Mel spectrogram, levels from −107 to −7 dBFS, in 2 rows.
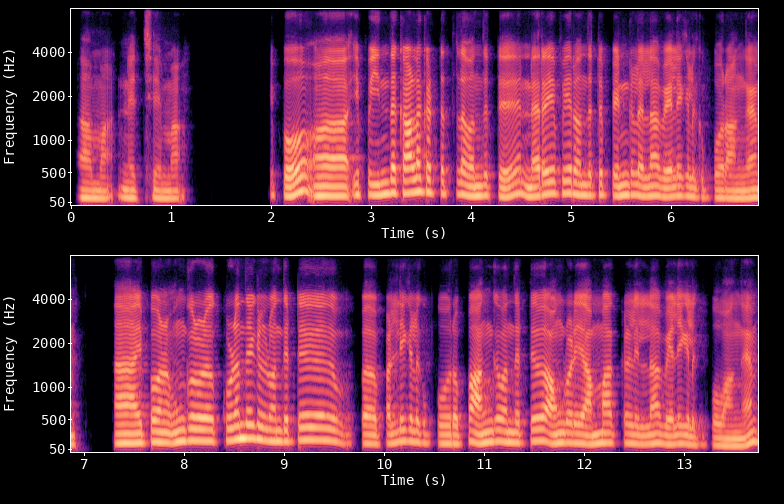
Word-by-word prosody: ஆமா. 115 -1 -2 0.2
நிச்சயமா. 115 -1 -5 1.0
இப்போ 150 -3 0 0.3
ஆ - - +5 0.4
இப்ப 165 - -6
இந்த 185 +3 +3
காலகட்டத்துல 190 -2 +1
வந்துட்டு 150 -2 0 0.3
நெறைய 170 +6 +2
பேரு 185 -1 +1
வந்துட்டு, 160 +1 -2
பெண்கள் 160 +1 0
எல்லாம் 150 0 0
வேலைகளுக்குப் 135 -3 -3
போறாங்க. 115 -1 -1 0.6
ஆ - - +4 0.2
இப்போ 150 +3 -2 0.2
உங்களோட 175 +1 +3 0.2
குழந்தைகள் 200 -1 +3
வந்துட்டு 170 +2 -1 0.5
இப்ப 140 0 -3 0.2
பள்ளிகளுக்கு 160 0 -2
போறப்ப, 135 -1 -2
அங்க 160 +4 0
வந்துட்டு 155 +2 -2
அவங்களுடைய 145 0 +1
அம்மாக்கள் 145 0 -2
எல்லாம் 140 +2 -1
வேலைகளுக்கு 125 -2 -2
போவாங்க. 105 -1 -1
150 Hz, 130 wpm, -22 LUFS, 135-170 Hz, 1.0 s, ஆ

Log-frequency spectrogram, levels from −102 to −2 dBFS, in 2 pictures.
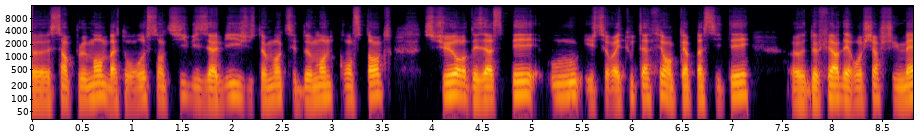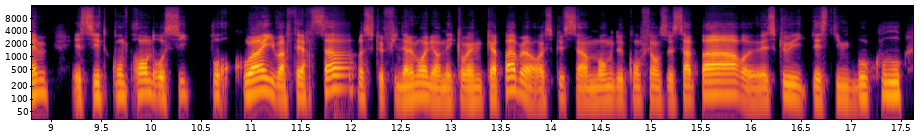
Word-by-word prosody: heu, - - -3
simplement, 105 +8 -1
bah 105 - +1
ton 85 +1 -8
ressenti 105 +4 -7
vis-à-vis 100 +3 -2
justement 95 +2 -4
de - - -25
ces 85 - -13
demandes 100 +6 -1
constantes 120 +5 -1 0.3
sur 120 -1 +3
des 95 0 -1
aspects 100 +5 +2 0.3
où 120 +3 -2
il 95 - -10
serait - - -2
tout - - -15
à - - +2
fait - - -2
en - - +2
capacité, 120 +7 -1 0.4
heu, 90 0 +1
de - - 0
faire 110 -1 +4
des 105 - +3
recherches 95 +2 -3
lui-même, 110 +8 +1 0.2
essayer 120 +5 -2
de 115 - -18
comprendre 130 +3 0
aussi 125 +4 -4 0.2
pourquoi 135 +4 +5
il 145 - 0
va 105 - +4
faire 105 +2 -1
ça? 180 +3 +2
Parce - - -4
que, - - -7
finalement, 105 +4 +1
il 105 - -1
en 90 -1 +1
est 90 -2 -4
quand 95 - -2
même 95 0 0
capable. 160 - +3
Alors - - +2
est-ce 90 0 -6
que - - -9
c'est 95 - -5
un 95 - +1
manque 95 +2 -3
de 100 - -4
confiance 95 -2 -6
de 95 - -5
sa 100 - +2
part, 130 +2 +6
heu? 90 +1 -3
Est-ce 95 - -4
qu'il 110 -5 -3
t'estime 100 +1 -6
beaucoup 110 +6 -2
105 Hz, 210 wpm, -24 LUFS, 95-125 Hz, 0.4 s, part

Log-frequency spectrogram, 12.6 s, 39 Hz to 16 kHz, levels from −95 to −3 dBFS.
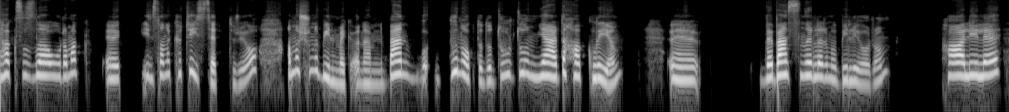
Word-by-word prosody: haksızlığa 280 -1 +1
uğramak, 270 +4 -3 0.2
eee, 230 0 -1 0.3
insana 280 +2 -5
kötü 310 +3 -5
hissettiriyor. 200 - -4 0.4
Ama 340 +6 0
şunu 360 -2 -4
bilmek 195 -9 -2
önemli; 180 -1 -7
ben, 280 -5 +4
bu 230 - -4 0.3
bu 345 +1 +2
noktada 210 -7 -2
durduğum 290 -1 -4
yerde 275 +3 +5
haklıyım, 245 - 0 0.6
eee, 220 -2 0 0.8
ve 245 +5 +2
ben 290 +1 +11
sınırlarımı 260 -6 -1
biliyorum. 205 - -5 0.7
Hâliyle, 280 +3 +4
265 Hz, 110 wpm, -24 LUFS, 220-290 Hz, 0.8 s, ben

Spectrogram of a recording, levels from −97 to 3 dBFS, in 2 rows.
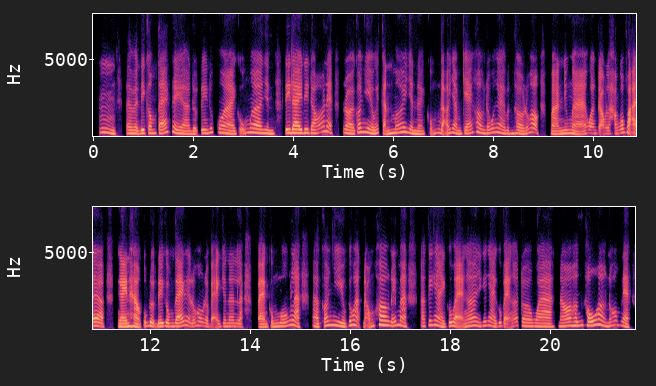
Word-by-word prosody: Ừm, 255 -8 -1 0.2
đợt 205 -1 0
mình 190 -2 0
đi 215 +1 +5
công 220 0 0
tác 225 +6 +1
thì, 235 -10 +1
à, 180 -2 0
được 180 -1 -3
đi 215 0 0
nước 270 +5 -5
ngoài, 215 -8 +1
cũng, 245 +8 -5
ơ, 255 -3 +3
nhìn 205 -4 0 0.2
đi 230 +2 +5
đây 235 -1 +6
đi 240 +1 +2
đó 230 +6 -2
nè, 240 - 0 0.2
rồi 215 -5 +2
có 270 - 0
nhiều 275 -8 +1
cái 215 +4 -1
cảnh 190 -4 -1
mới 260 +6 0
nhìn 215 -7 0
nè, 175 -1 0
cũng 230 +5 -7
đỡ 210 - 0
nhàm 205 -8 -1
chán 205 +4 -2
hơn, 270 -6 -1
đối 210 0 -3
với 270 +2 -4
ngày 250 -7 -1
bình 190 0 -4
thường, 195 -3 -1
đúng 200 - -4
hông? 265 -6 +1 0.2
Mà 175 -2 +2
nhưng 200 +4 0
mà 205 - +2 0.2
á 190 - -1
quan 215 -2 -4
trọng - - -1
là 190 - -4
hông 195 +1 -3
có 250 +1 +1
phải 270 - +5
là 240 -5 +5 0.3
ngày 195 0 +6
nào 200 -4 +5
cũng 215 - -4
được 235 -4 +3
đi 205 +1 +3
công 210 -1 -1
tác 215 +5 +4
nè, 265 -4 -3
đúng 210 +1 -4
hông 250 -2 -4
nè 200 - -3
bạn? 185 - -4
Cho 205 - -5
nên 205 0 -4
là 190 -3 -4 0.3
bạn 180 +1 +2
cũng 195 +1 -2
muốn 225 +5 -1
là, 285 -9 +1 0.2
à, 190 -2 0
có 240 - 0
nhiều 265 -8 0
cái 280 - +1
hoạt 290 -4 -1
động 200 +5 -3
hơn 290 -2 +4
để 240 +2 -1
mà, 275 -7 0 0.3
à, 225 - -4
cái 285 +6 -3
ngày 250 -10 0
của 235 - +1
bạn 200 -5 +2
á, 245 +4 0
những 225 -2 -5
cái 255 +1 -5
ngày 240 -8 -2
của 225 - -3
bạn 225 - -2
á, 240 +3 -5
trôi 225 -3 -1
qua 200 -3 0
nó 215 +3 +1
hứng 255 +2 0
thú 260 +2 +4
hơn, 295 -9 +1
đúng 235 +4 -4
hông 280 -1 -9
nè? 225 -7 +2
220 Hz, 275 wpm, -21 LUFS, 200-255 Hz, 0.3 s, đây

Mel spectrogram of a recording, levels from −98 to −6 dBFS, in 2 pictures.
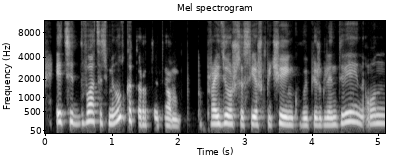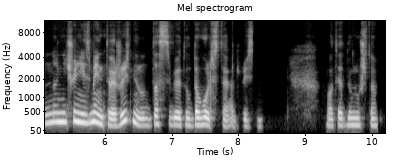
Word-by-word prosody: Эти 235 +1 +3
20 220 +3 0
минут, 260 - +3
которые 180 - -1
ты 165 -1 -4
там 150 -3 -2
п - - -44 0.2
п - - -21
пройдешься, 185 -1 +2
съешь 175 0 +1
печеньку, 175 -1 +1
выпьешь 160 0 -1
глинтвейн, 185 +7 0
он, 200 +2 -2
ну, 230 - 0
ничего 235 +2 +3
не 225 - +4
изменит 215 -4 +2
в - - -17
твоей 150 -2 +2
жизни, 240 - +1
но 160 -3 -1
даст 185 +5 -4
тебе 170 -1 -1
это 160 0 -4
удовольствие 160 -3 -1
от - - -10
жизни. 140 -1 -11 1.0
Вот, 150 - -7
я 160 - 0
думаю, 165 +1 -3
что 160 -1 -7
180 Hz, 190 wpm, -23 LUFS, 165-220 Hz, 1.0 s, не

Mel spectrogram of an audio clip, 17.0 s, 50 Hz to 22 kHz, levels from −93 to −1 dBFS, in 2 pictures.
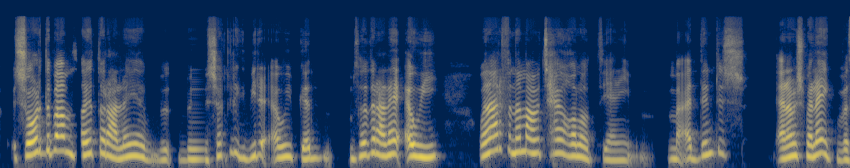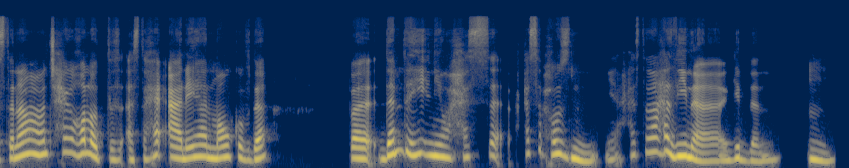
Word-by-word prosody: الشعور 275 +8 +6
ده 370 - -2
بقى 370 0 +6
مسيطر 295 +1 +1
عليّا 250 +2 +3
ب 195 -2 -9
بشكل 200 - -5
كبير 255 +4 -2
أوي 245 +2 +2
بجد. 220 -1 -3 0.3
مسيطر 280 +9 0
عليّا 285 +3 +3
أوي، 250 0 +5 0.4
وأنا 290 +6 +5
عارفة 380 -1 +1
إن - - +3
أنا 345 - +2
ما 350 - +4
عملتش 320 0 +1
حاجة 320 0 -1
غلط. 240 -7 -1
يعني 185 +4 -7 0.3
ما 205 -1 -6
قدِّمتش 280 - -5 0.3
أنا 225 +4 +5
مش 265 +1 +1
ملاك، 270 -4 +2
بس 195 +2 -5
أنا 250 +5 +2
ما 315 - +1
عملتش 300 +1 -1
حاجة 340 -1 -7
غلط 285 -9 -1
أس 195 - -7
أستحِق 215 +7 -5
عليها 235 +3 +1
الموقف 235 +1 0
ده. 215 +6 -1 0.8
فده 220 +3 +2
مضايقني 290 -6 +1
وحاسّة 245 +3 -7 0.2
حاسّة 310 +5 -13
بحُزن. 225 - -1
يعني 205 +4 -14
حاسّة 280 0 -17
إن 340 - -6
أنا 350 +1 -2
حزينة 225 - +3
جدًا.إمم. 185 -1 -6
250 Hz, 175 wpm, -21 LUFS, 210-295 Hz, 0.8 s, الشعور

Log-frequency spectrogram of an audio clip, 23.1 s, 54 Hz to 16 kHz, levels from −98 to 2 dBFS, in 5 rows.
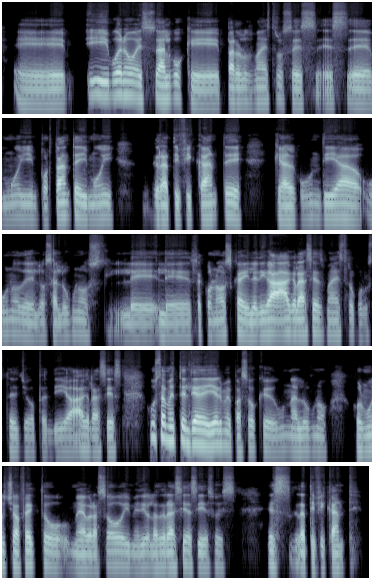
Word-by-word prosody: Eh, 95 0 -2 0.2
y, 145 -1 +2
bueno, 145 -1 +3
es 125 +2 -3
algo 125 0 +4
que 95 -1 0
para 105 -1 +2
los 105 -2 -7
maestros 110 +1 -7
es 100 -2 -3
es, - - -7
eh, 95 -1 -1
muy 105 +1 -7
importante 110 +3 +1
y 100 - 0
muy 105 +1 -5 0.5
gratificante 105 0 +1 0.4
que - - -3
algún 100 +3 0
día 105 -1 +2
uno 105 -1 -10
de 95 -2 -4
los 95 +1 -7
alumnos 95 +2 -7
le 85 0 -4
le 90 -1 -4
reconozca 100 +3 -2
y 95 - +1
le 95 0 +1
diga: 105 +1 +9
"Ah, 110 - +8
gracias, 110 -1 +2
maestro, 100 0 -7
por 90 0 -14
usted, 100 +1 -7
yo 100 -1 -10
aprendí, 95 +2 -9
ah, 100 +2 +3
gracias". 100 0 -3 0.3
Justamente 175 -5 +4
el 145 - +2
día 140 0 +9
de 130 - +7
ayer 135 +2 +6
me 125 -2 -3
pasó 105 +1 -3
que 105 -2 -4
un 105 +2 -10
alumno 100 -1 -5 0.3
con 100 -1 -3
mucho 110 -1 0
afecto 105 -2 0
me 95 -2 -1
abrazó 105 +3 0
y 100 - -4
me 95 -1 -9
dio 100 +1 -2
las 95 0 -1
gracias, 105 +1 +1
y 100 - +1
eso 95 +2 -7
es 95 - -7 0.4
es - - -1
gratificante. 95 0 -1
105 Hz, 165 wpm, -24 LUFS, 95-110 Hz, 0.5 s, diga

